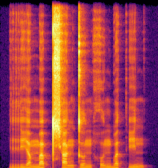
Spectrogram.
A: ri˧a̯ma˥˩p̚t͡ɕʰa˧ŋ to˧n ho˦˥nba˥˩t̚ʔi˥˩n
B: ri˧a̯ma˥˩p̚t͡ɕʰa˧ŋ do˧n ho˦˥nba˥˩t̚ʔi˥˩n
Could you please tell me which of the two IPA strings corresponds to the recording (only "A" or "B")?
A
